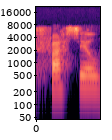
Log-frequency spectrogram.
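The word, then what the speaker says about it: facile: end okay so Bastille difficile with facil the sea sounds like an S so remember you pronounce it like that okay fasten one more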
